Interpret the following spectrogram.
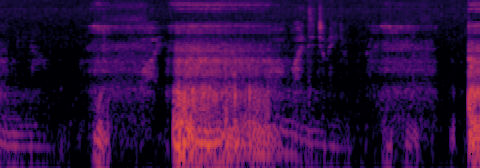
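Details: Sister snoring while asleep: low, rough, rumbling breaths rising and fading with her breathing, faint whispering in the room.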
